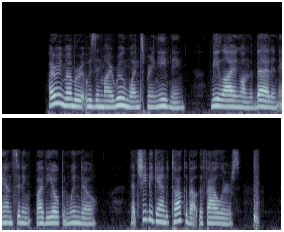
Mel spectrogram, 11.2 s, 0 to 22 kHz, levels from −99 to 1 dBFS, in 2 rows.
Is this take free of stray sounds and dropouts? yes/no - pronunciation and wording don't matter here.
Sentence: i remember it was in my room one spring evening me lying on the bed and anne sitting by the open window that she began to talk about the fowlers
no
